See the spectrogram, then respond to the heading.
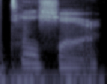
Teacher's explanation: The first syllable is stronger.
